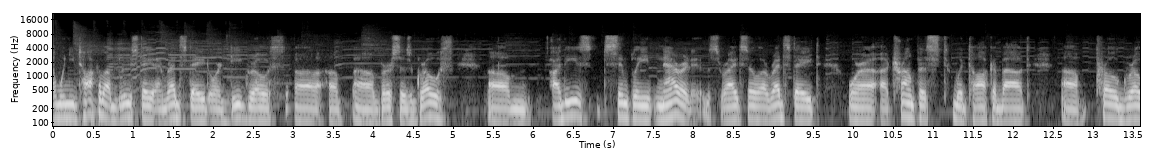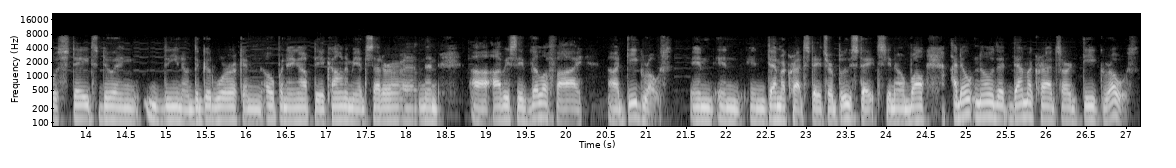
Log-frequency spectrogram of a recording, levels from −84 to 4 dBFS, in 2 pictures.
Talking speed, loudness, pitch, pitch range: 170 wpm, -17 LUFS, 110 Hz, 105-115 Hz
